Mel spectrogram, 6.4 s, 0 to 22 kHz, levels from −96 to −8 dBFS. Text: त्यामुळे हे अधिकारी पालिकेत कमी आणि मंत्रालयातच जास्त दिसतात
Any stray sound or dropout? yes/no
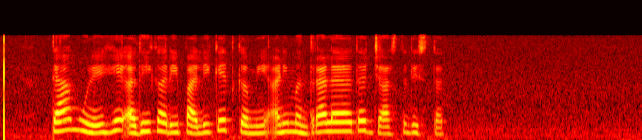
no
